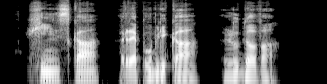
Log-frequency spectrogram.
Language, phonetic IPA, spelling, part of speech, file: Polish, [ˈxʲĩj̃ska rɛˈpublʲika luˈdɔva], Chińska Republika Ludowa, proper noun, Pl-Chińska Republika Ludowa.ogg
